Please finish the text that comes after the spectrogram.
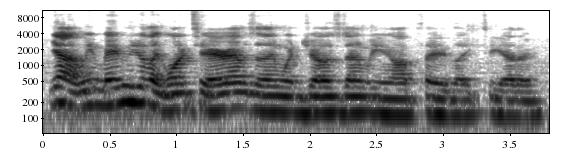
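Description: A man's voice: medium pitch, steady tone, fast talker, fairly bright tone, recorded from a distance, low-quality recording. A man in casual chat on a podcast, chatty and asking curious questions.

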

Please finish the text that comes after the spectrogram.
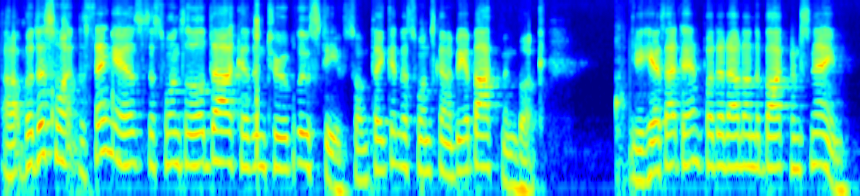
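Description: A man's voice: high voice, expressive, fairly quick, a bit bright. A man playing a manic, nervy 1980s horror novelist in a screenplay table read, rambling and repeating himself with punchy, profane bursts. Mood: eager, jittery. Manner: frantic, rambling, repetitive, punchy exclamations, profane. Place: at home on a group internet call. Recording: muffled, noisy internet call with clicks.

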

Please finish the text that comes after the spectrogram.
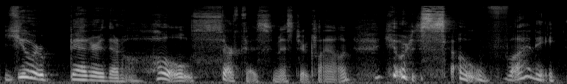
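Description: A woman's voice: fairly low pitch, big pitch swings, warm tone, husky, full character voice. A woman voicing an emotional little girl in a storybook tale. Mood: delighted. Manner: halting, sobbing stammer when upset. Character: little girl, tearful, doubtful, then delighted.

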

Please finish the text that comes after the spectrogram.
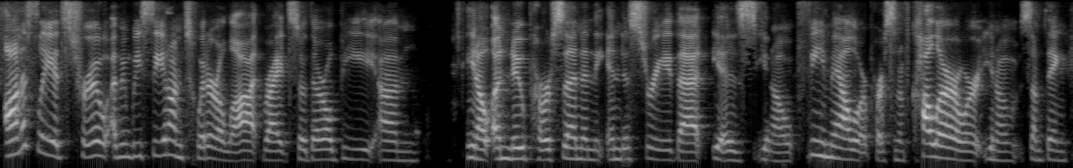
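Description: A woman's voice: on the low side, normal speed. A woman chatting casually and emphatically as a guest on a talk show, with a cynical way of talking. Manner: self-described cynic, emphatic. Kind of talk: casual chat.

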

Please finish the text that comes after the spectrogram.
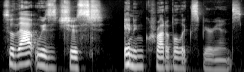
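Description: A woman gently telling a personal story about healing a rescued dog, her voice soft and often dropping to a near whisper. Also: low-pitched, creaky. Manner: gentle and slow-paced. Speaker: animal healer.

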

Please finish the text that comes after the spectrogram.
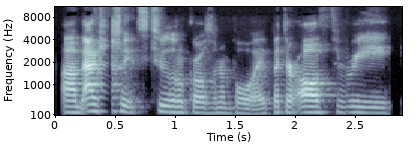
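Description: Low-pitched woman, thoughtful podcast guest. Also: fast, a bit bright. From United States. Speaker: debut novelist, guest. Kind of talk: casual interview talk.

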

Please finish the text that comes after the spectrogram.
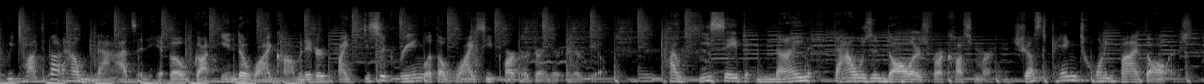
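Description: A man hosting a podcast, reading a measured introduction and then asking his guest questions. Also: mid-range voice. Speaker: podcast host. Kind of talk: scripted intro and interview questions. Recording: music playing under the intro.

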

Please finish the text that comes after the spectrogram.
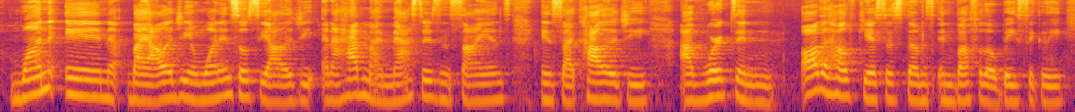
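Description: A woman's voice: on the low side, a bit bright. A woman from Brooklyn, co-hosting a faith talk show in a chatty way and often saying "by God's grace". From Brooklyn, New York. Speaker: co-host of a ministry show. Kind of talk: casual conversational talk.

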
